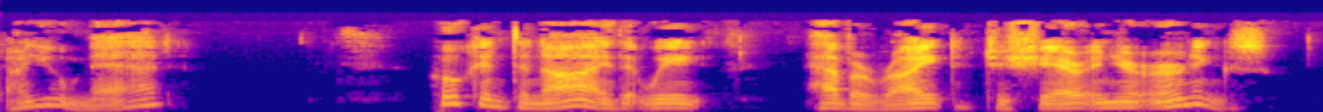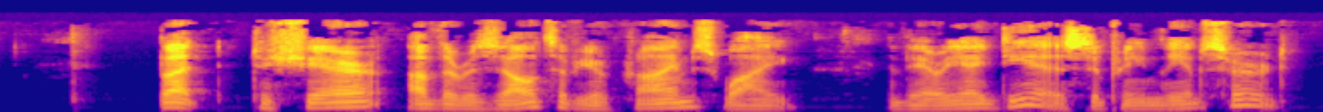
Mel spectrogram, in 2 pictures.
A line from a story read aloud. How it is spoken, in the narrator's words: they laughed in his face and cried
